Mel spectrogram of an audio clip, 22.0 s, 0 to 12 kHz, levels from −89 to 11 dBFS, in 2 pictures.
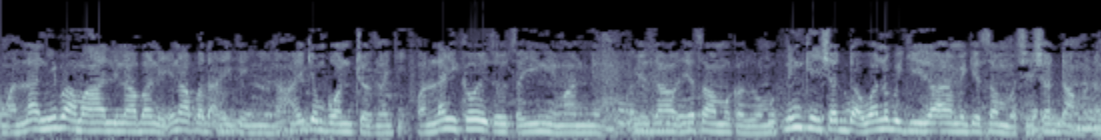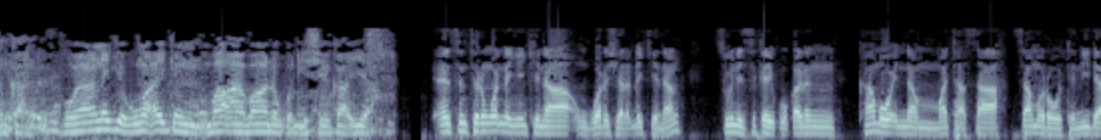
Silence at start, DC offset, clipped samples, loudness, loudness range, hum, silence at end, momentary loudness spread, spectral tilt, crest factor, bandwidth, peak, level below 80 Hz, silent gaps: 0 s; under 0.1%; under 0.1%; -13 LUFS; 4 LU; none; 0 s; 7 LU; -7.5 dB/octave; 12 dB; 6.6 kHz; 0 dBFS; -40 dBFS; 15.11-15.19 s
